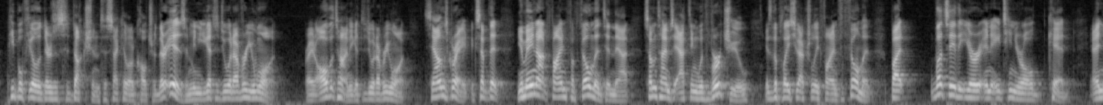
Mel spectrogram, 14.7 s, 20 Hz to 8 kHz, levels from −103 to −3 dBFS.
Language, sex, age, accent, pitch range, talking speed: English, male, 30-49, American, 140-175 Hz, 255 wpm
